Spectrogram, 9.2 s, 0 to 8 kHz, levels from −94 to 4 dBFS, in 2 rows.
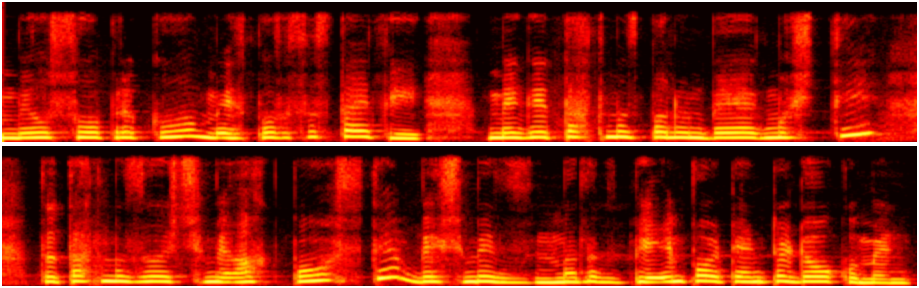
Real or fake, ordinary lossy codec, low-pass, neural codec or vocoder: fake; none; 7.2 kHz; vocoder, 44.1 kHz, 128 mel bands, Pupu-Vocoder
